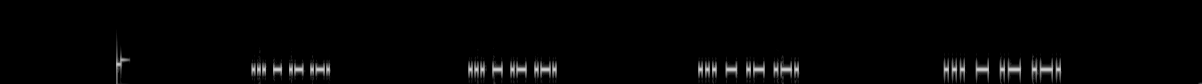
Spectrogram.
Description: Morse code, heard as a keyed tone, about 40 wpm, 700 Hz. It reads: STAR STAR STAR STAR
